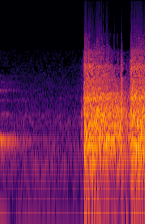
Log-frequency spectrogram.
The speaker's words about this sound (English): Shots came from that lower window. Yeah, and he hasn't located us. He was firing wildly.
